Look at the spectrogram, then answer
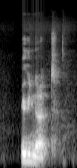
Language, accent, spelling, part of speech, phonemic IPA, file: French, France, huguenotes, adjective, /yɡ.nɔt/, LL-Q150 (fra)-huguenotes.wav
- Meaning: feminine plural of huguenot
